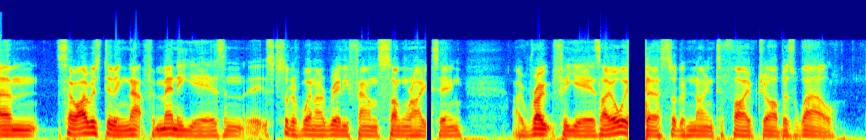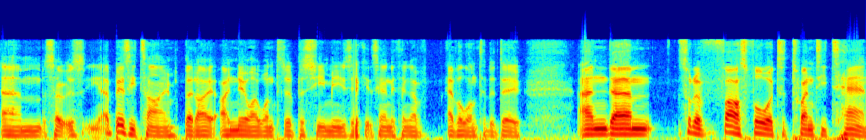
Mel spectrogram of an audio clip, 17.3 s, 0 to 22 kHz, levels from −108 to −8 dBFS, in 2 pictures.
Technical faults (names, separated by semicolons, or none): packet loss on an ADPCM call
